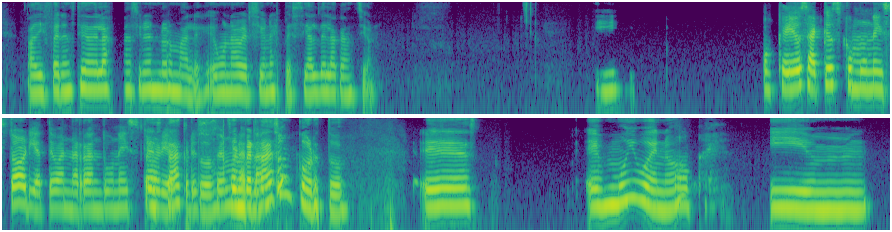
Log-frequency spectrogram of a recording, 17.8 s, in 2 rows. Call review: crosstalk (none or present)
present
